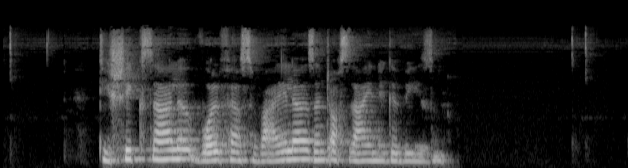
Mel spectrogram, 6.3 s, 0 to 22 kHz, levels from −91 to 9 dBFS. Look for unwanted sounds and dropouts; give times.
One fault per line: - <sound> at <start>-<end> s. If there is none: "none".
none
